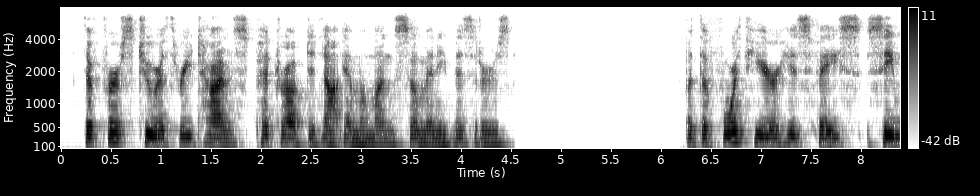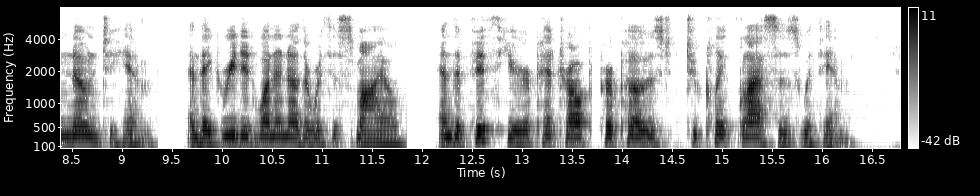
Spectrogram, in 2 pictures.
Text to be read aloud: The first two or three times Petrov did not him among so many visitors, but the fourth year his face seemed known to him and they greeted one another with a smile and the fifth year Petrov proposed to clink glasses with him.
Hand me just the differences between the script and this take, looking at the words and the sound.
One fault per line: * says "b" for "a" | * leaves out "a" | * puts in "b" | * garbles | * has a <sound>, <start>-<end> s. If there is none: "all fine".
all fine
